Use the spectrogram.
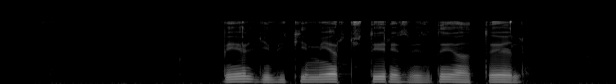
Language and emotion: Russian, neutral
